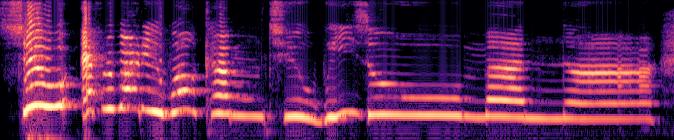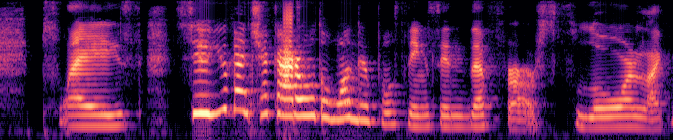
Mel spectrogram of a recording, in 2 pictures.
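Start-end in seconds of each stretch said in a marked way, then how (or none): 0.0-8.0 high, loud showman greeting; high announcing host voice; wizard welcome. Pretend. Wizard doll welcomes guests.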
